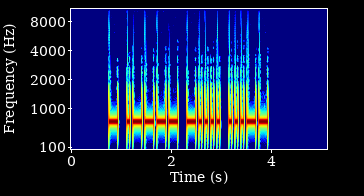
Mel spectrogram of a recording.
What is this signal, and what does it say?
Morse code, heard as a keyed tone, about 20 wpm, 700 Hz. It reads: T163
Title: Numbers - Contest Style - 4-Digit 20wpm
